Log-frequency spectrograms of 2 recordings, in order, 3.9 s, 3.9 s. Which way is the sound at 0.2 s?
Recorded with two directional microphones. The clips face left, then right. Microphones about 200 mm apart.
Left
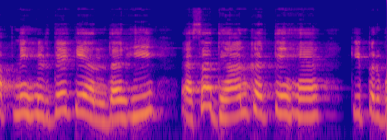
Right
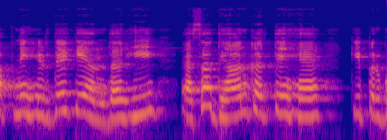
30° left (ahead or behind).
